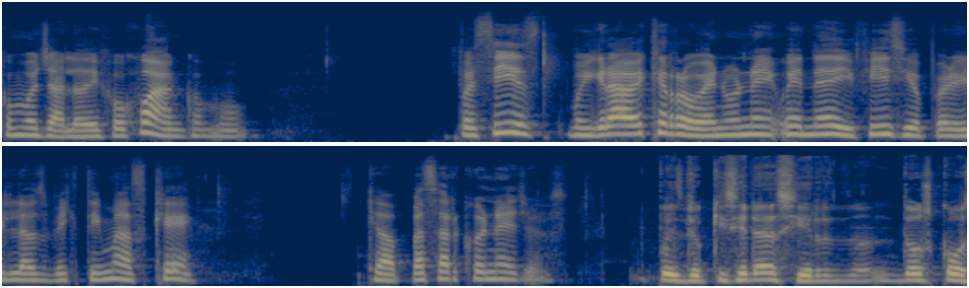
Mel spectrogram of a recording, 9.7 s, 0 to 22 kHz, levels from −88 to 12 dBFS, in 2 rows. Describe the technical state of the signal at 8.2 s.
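At 8.2 s the speech signal is intact, with no audible technical fault at that point.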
